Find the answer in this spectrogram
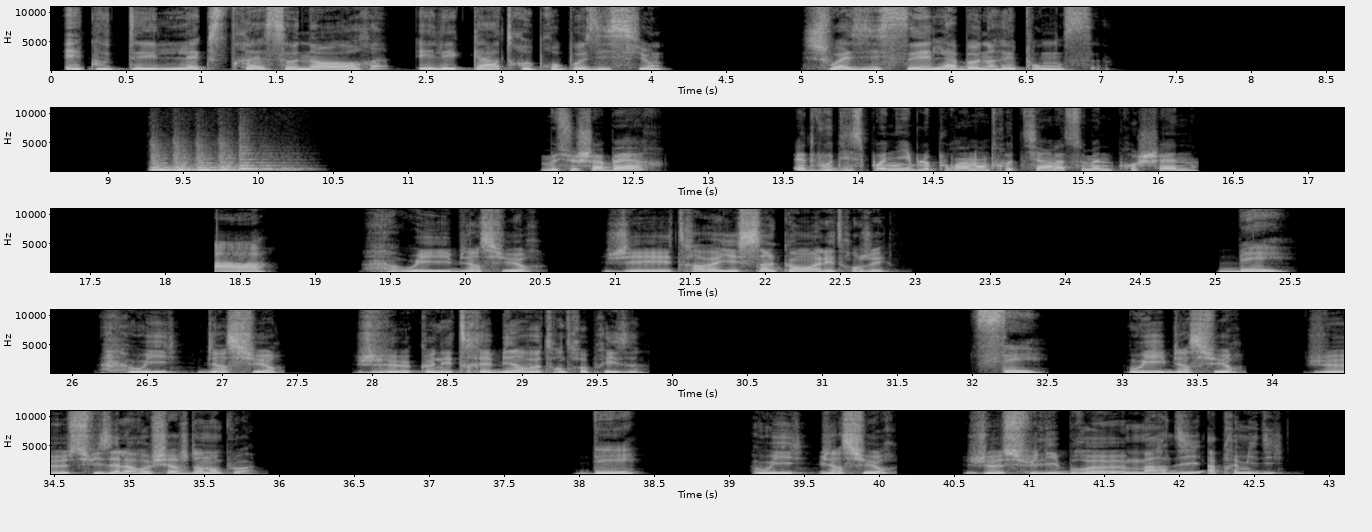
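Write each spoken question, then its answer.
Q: Monsieur Chabert, êtes-vous disponible pour un entretien la semaine prochaine?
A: D: Oui, bien sûr. Je suis libre mardi après-midi.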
